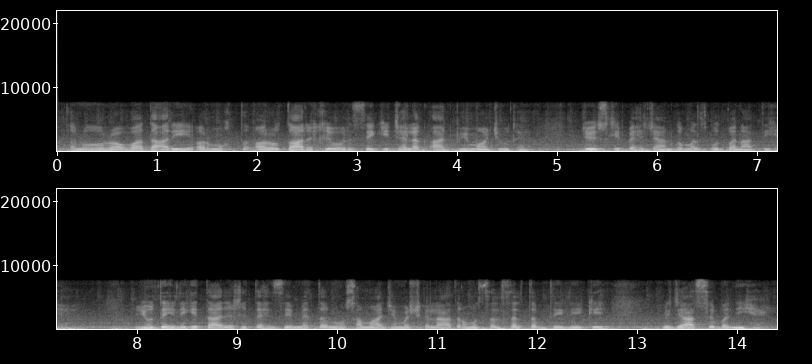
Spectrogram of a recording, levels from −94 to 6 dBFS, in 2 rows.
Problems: constant background noise, continuous background conversations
